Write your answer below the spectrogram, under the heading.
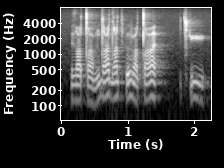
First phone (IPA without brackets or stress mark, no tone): ð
